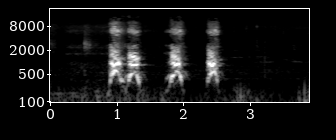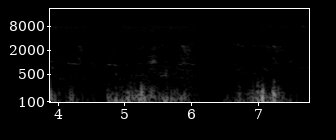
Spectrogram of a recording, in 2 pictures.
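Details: A dog gives four loud, sharp barks in quick succession, two pairs close together, followed by quieter low background rumble.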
